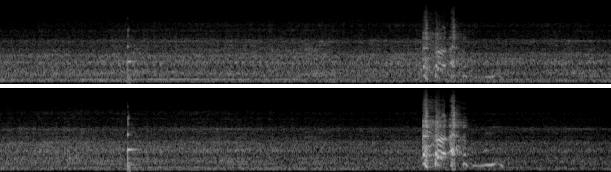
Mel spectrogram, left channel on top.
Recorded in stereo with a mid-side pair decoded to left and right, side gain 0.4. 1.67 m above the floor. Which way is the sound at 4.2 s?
70° right.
